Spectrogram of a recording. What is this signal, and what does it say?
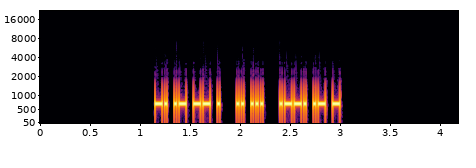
Morse code, heard as a keyed tone, about 50 wpm, 700 Hz. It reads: NAME IS PAT
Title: Common QSO Phrases 50wpm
